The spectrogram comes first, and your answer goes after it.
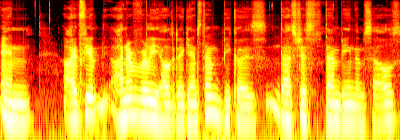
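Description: A man's ordinary speaking voice, medium in pitch, with fairly even intonation, very even loudness and a moderate pace. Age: 20s. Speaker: fiscal analyst, podcast panelist. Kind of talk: casual chat.

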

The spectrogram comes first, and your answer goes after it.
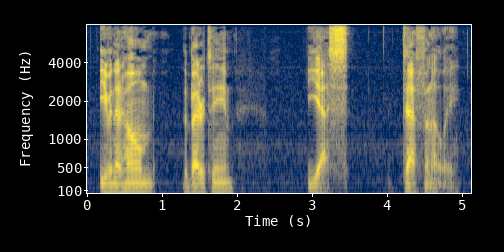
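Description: A very clean recording captures speech over a silent background. The pace is moderate, with an American accent. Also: man. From Ohio, near Cincinnati and Dayton. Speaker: sports podcaster. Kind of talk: solo commentary monologue. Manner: casual, halting with many fillers.

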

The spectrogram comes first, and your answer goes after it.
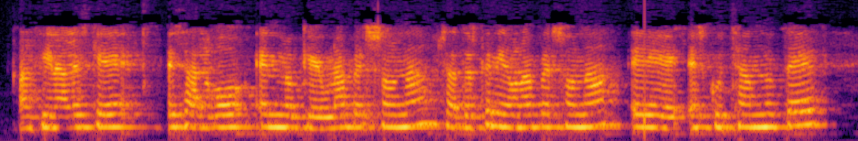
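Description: At a moderate pace, a woman talks in a fairly high, monotone, flat voice with hardly any pauses. Audible room echo is present. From Valencia region, Spain. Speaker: illustrator and graphic designer. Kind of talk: casual chat.

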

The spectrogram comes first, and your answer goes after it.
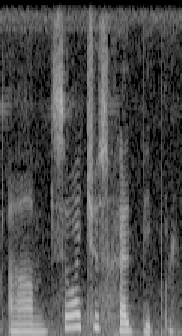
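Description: With a Spanish accent, a woman speaks in a fairly low voice with vocal fry and a dark, mellow tone. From Spain. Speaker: spiritual podcaster. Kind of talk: personal monologue. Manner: hesitant, frequent fillers.

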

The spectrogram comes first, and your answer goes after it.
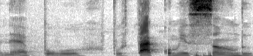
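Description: There is noticeable background noise behind the speaker. A woman talks at a fairly slow pace. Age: 20s. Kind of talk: casual monologue. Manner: animated.

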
